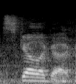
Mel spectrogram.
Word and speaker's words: Skellige: No, you said skeelage. – Oh. Fuck you, man. Skellige, goddamn, I know it's Skellige.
